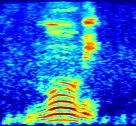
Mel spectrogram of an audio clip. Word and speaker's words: movie: Por esa razón es que la sílaba tónica está en un principio. Movie.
